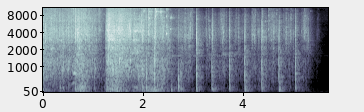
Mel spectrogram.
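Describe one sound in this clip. Quick footsteps run across a stone floor.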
